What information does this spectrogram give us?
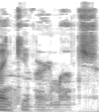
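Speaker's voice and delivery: low, soft, pedantic nerd voice.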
